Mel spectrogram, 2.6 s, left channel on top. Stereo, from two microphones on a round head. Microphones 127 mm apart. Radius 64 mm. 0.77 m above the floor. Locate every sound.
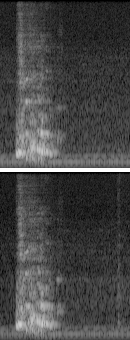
0.3 s laughter: 5° right (ahead or behind), 1.9 m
